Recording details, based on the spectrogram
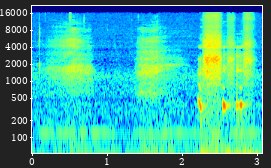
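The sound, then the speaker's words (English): A drawn-out yawn: two slow breathy inhales followed by a louder, voiced, wavering exhale, with no talking. “I'm sorry, I started yawning.”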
